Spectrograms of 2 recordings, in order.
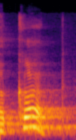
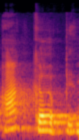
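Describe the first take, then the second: First: "a cup" with "a" reduced to a weak "uh"; schwa article. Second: "a cup" with "a" as a full open "ah"; student's mispronunciation. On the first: Teacher showing how the article changes in a phrase, schwa in "a cup". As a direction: glide over "a" into "cup" with a tiny "uh". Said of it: "ele muda". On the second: Teacher imitating what the student wants to say, "ah" in "a cup". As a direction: give the article in "a cup" a strong "ah". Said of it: "o aluno quer falar a cup". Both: Shown as a demonstration.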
